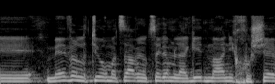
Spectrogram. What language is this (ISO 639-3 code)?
heb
